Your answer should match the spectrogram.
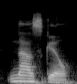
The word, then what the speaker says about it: Nazgil: So please welcome Nazgil, if I ever pronounced that correctly. Yep, it's pronounced correctly.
